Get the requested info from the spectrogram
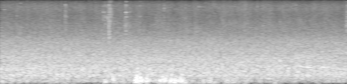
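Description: Steady rushing outdoor noise, with a brief low rumble about two seconds in.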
